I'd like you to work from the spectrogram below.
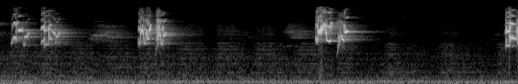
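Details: Ngekek-style lovebird calling aimed at stirring other lovebirds: repeated raspy, shrill doubled chirps roughly every one and a half to two seconds, with soft squeaky notes in between.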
